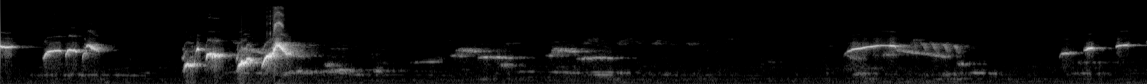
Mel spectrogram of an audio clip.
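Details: White-rumped shama of the Medan type, used as a lure call, pours out rich, varied whistled phrases, some sliding and trilled, in loud bursts separated by short pauses.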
